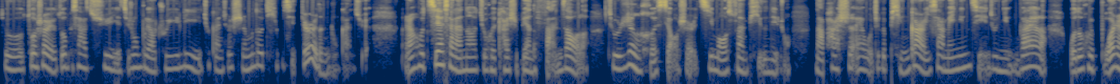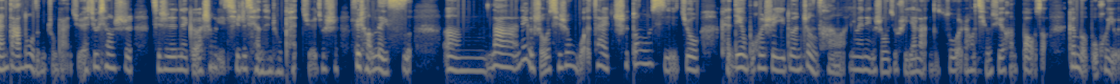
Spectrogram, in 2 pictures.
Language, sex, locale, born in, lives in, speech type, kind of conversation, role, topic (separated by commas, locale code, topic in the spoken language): Chinese, female, zh-CN, China, Germany, conversation, advice, user, 我怎样通过按时吃正餐来稳定情绪？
